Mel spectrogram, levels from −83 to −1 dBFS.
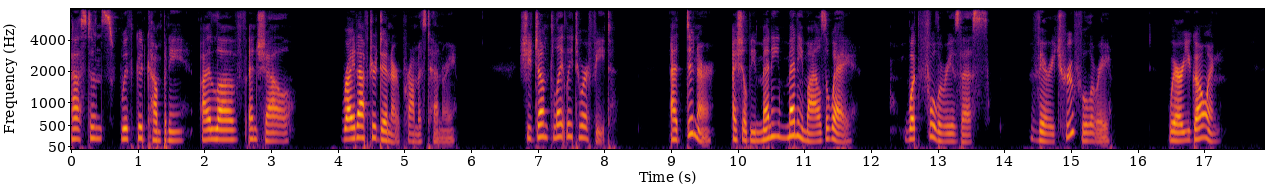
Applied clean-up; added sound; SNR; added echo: none; none; none; none.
